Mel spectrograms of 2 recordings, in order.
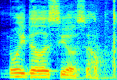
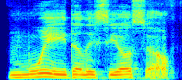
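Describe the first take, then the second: First: The phrase is said in a plain, ordinary way. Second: The phrase is said in an exaggerated, showy way. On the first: "I said it just like like normal" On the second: "I didn't say it like that"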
